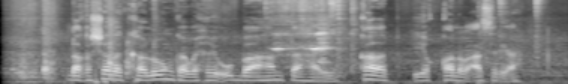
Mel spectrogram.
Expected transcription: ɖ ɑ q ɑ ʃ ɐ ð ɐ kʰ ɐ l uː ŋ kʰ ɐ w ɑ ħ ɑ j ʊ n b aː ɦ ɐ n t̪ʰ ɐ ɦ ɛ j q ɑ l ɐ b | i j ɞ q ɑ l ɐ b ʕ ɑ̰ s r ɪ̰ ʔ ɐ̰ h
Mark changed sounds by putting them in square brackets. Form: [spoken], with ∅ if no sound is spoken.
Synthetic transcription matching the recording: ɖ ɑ q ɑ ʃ ɐ ð ɐ kʰ ɐ l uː ŋ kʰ ɐ w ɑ ħ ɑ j ʊ [∅] b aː ɦ ɐ n t̪ʰ ɐ ɦ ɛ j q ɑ l ɐ b | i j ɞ q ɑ l ɐ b ʕ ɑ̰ s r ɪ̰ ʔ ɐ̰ h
